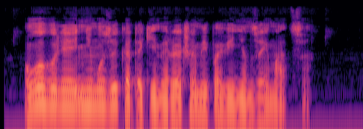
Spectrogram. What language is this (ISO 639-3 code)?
bel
